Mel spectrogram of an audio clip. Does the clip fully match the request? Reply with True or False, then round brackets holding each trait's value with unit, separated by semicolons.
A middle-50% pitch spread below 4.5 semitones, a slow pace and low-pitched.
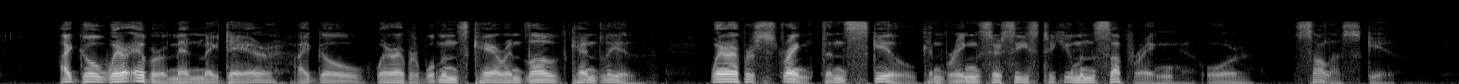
True (3.3 semitones; 95 wpm; 95 Hz)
